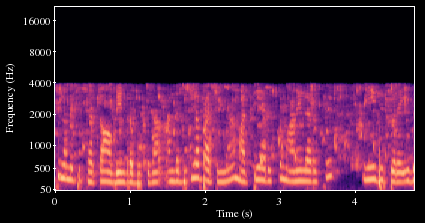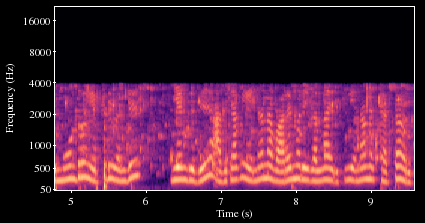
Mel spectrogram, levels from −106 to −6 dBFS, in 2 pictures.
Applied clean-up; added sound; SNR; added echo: classical method log-MMSE.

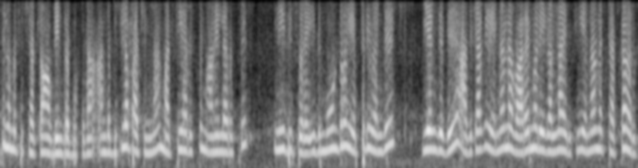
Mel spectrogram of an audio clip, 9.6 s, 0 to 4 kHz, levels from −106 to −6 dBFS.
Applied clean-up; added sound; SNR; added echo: neural separator model SepFormer DNS4.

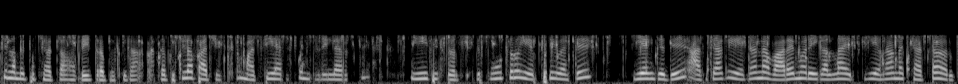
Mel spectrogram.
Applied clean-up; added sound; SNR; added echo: neural diffusion model UNIVERSE++.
